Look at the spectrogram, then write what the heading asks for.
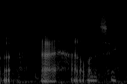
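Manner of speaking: whispered aside. Real, not acted. Muttered aside after scolding chat.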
